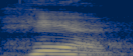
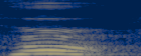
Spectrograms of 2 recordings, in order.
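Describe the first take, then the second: First: The vowel sounds like 'air'. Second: The vowel sounds like 'er'. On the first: The speaker calls it wrong. "Nós não pronunciamos H E R, que é H E R, hair" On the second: The speaker calls it right. "é her"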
